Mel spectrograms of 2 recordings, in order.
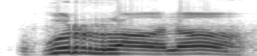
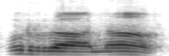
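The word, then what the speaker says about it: غرّانہ: تو پہلا ہے آسائش، دوسرا ہے مجرم، بے سود، غرانہ، یہاں پہ شد ہے، تشدید کی علامت ہے، غرانہ، پھندا، جلاد، یہاں پر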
